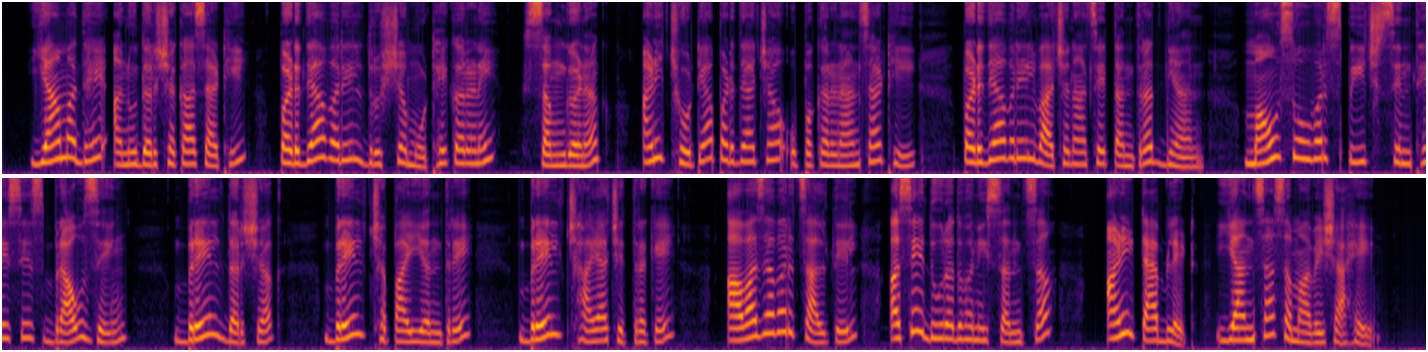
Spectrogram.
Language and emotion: Marathi, neutral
